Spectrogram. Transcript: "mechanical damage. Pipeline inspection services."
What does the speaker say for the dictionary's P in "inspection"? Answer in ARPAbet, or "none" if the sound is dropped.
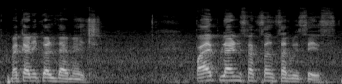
none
